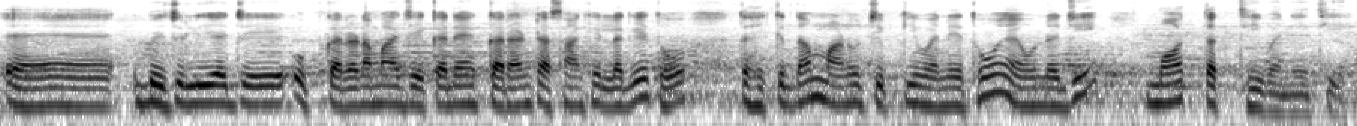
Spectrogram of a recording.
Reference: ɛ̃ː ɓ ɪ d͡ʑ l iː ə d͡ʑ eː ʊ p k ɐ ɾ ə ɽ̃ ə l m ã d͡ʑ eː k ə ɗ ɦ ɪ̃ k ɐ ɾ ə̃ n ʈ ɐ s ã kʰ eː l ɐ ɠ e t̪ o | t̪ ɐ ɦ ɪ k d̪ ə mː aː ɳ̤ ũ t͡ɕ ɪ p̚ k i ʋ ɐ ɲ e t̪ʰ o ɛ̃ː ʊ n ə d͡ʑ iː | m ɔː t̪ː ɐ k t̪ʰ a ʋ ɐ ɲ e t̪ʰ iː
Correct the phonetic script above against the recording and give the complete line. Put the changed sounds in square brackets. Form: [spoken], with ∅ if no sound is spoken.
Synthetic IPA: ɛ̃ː [b] ɪ d͡ʑ l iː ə d͡ʑ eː ʊ p k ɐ ɾ ə ɽ̃ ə [∅] m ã d͡ʑ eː k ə ɗ ɦ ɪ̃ k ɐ ɾ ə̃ [ɳ] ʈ ɐ s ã kʰ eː l ɐ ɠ e [t̪ʰ] o | t̪ ɐ ɦ ɪ k d̪ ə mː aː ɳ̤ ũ t͡ɕ ɪ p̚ k i ʋ ɐ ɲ e t̪ʰ o ɛ̃ː ʊ n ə d͡ʑ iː | m ɔː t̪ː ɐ k t̪ʰ [i] ʋ ɐ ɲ e t̪ʰ iː

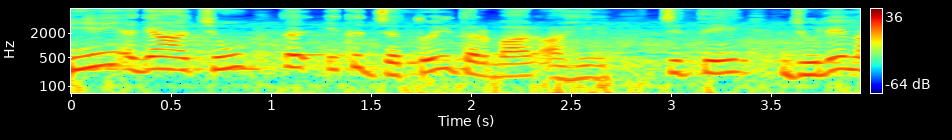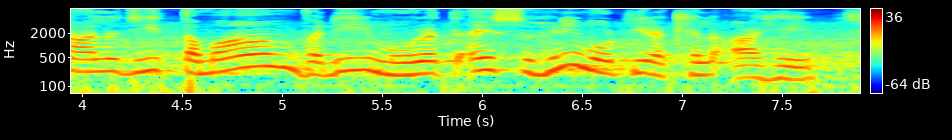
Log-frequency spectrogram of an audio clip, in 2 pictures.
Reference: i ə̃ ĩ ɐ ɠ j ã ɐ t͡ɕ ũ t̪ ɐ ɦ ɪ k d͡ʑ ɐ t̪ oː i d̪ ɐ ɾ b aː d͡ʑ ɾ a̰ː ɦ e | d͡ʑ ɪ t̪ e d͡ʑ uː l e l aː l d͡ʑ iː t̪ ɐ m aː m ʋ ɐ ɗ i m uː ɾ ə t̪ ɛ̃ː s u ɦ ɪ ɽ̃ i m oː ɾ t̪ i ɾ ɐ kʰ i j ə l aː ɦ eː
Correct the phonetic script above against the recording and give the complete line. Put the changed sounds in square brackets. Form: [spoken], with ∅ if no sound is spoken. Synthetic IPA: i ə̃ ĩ ɐ ɠ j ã ɐ t͡ɕ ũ t̪ ɐ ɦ ɪ k d͡ʑ ɐ t̪ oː i d̪ ɐ ɾ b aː [∅] ɾ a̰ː ɦ e | d͡ʑ ɪ t̪ e d͡ʑ uː l e l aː l d͡ʑ iː t̪ ɐ m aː m ʋ ɐ ɗ i m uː ɾ ə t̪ ɛ̃ː s [ʊ] ɦ ɪ ɽ̃ i m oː ɾ t̪ i ɾ ɐ kʰ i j ə l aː ɦ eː

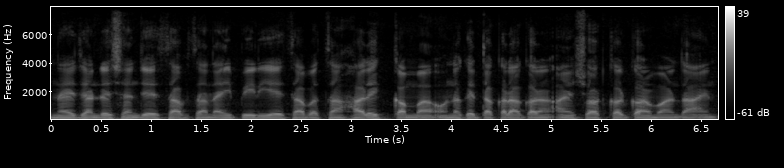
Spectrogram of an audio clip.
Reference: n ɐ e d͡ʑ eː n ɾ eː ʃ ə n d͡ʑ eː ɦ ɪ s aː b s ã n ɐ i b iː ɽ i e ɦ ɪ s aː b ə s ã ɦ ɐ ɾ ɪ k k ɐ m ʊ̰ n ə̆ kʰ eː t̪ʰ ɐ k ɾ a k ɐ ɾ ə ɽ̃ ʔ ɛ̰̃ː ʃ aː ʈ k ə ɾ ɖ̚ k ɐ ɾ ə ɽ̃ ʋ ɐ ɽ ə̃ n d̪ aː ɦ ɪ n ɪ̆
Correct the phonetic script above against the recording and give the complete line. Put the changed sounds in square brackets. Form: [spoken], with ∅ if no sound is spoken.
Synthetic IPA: n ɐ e d͡ʑ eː n ɾ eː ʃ ə n d͡ʑ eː ɦ ɪ s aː b s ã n ɐ i [p] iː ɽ i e ɦ ɪ s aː b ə s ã ɦ ɐ ɾ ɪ k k ɐ m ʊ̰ n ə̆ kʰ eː [t̪] ɐ k ɾ a k ɐ ɾ ə ɽ̃ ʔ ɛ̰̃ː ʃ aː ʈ k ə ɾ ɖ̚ k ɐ ɾ ə ɽ̃ ʋ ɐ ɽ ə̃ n d̪ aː ɦ ɪ n ɪ̆

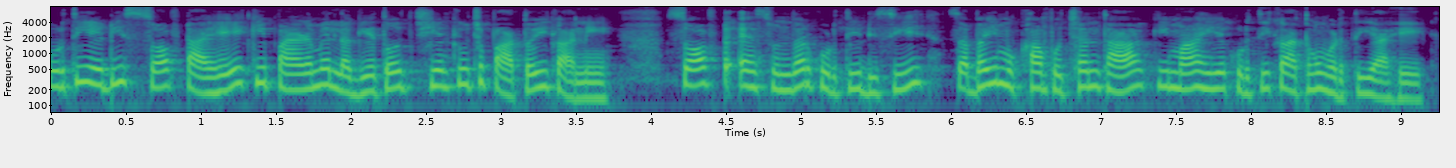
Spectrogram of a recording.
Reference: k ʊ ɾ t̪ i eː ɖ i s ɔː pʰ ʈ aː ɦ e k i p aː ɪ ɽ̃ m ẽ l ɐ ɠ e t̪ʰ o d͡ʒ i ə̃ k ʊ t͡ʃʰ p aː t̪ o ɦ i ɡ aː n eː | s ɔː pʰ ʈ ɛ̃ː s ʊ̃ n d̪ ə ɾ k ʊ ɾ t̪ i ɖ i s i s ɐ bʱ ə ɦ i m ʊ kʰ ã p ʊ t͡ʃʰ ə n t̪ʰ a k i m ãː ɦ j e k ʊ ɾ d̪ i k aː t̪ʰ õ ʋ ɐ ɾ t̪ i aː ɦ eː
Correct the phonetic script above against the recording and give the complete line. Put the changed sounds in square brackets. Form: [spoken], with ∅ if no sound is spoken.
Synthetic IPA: k ʊ ɾ t̪ i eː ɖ i s ɔː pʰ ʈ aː ɦ e k i p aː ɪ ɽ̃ m ẽ l ɐ [ɡ] e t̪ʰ o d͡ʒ i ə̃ k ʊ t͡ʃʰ p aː t̪ o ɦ i [k] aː n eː | s ɔː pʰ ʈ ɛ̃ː s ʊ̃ n d̪ ə ɾ k ʊ ɾ t̪ i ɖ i s i s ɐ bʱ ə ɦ i m ʊ kʰ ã p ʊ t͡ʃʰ ə n t̪ʰ a k i m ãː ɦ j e k ʊ ɾ [t̪] i k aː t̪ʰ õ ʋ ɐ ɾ t̪ i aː ɦ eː

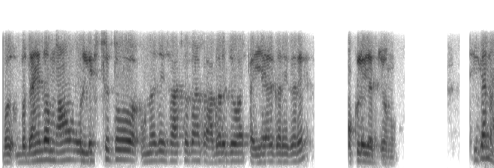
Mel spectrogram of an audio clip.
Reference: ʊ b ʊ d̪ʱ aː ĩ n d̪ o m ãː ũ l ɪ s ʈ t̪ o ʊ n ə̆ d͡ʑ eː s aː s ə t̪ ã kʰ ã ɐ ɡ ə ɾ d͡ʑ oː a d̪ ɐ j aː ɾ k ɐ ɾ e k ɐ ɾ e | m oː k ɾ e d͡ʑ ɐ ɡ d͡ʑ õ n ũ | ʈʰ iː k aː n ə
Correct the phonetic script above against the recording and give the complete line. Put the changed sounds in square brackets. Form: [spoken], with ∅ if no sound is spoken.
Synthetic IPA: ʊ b ʊ d̪ʱ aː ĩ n d̪ o m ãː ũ l ɪ s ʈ t̪ o ʊ n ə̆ d͡ʑ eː s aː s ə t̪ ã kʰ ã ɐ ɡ ə ɾ d͡ʑ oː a [t̪] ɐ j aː ɾ k ɐ ɾ e k ɐ ɾ e | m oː k [l] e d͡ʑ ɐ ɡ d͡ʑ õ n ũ | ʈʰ iː k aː n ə

